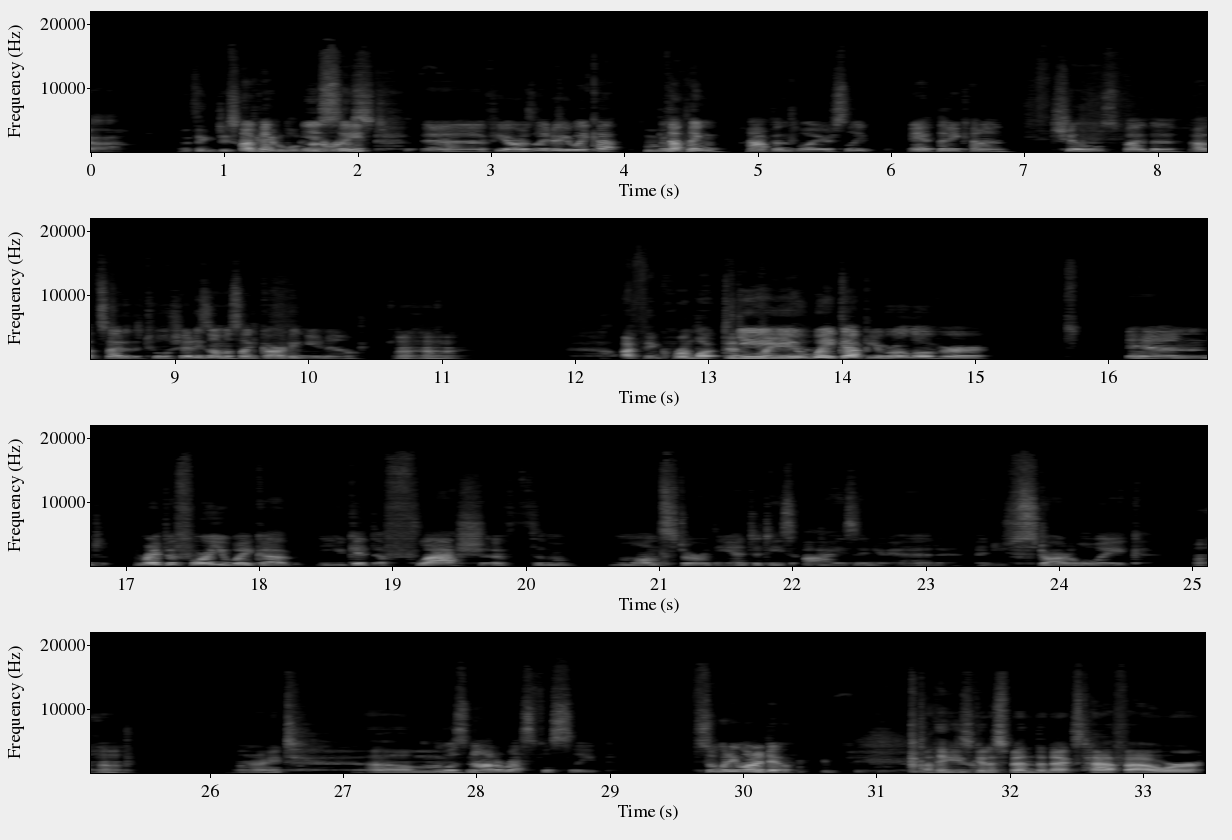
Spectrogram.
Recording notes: The audio is not very good. This episode was recorded BEFORE we got new recording equipment, so please bare with the not-so-great audio.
